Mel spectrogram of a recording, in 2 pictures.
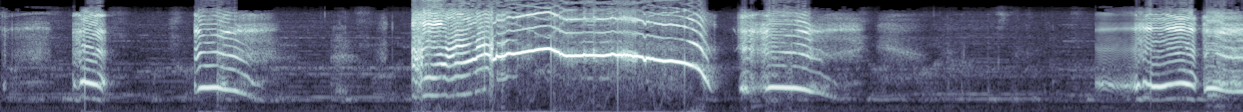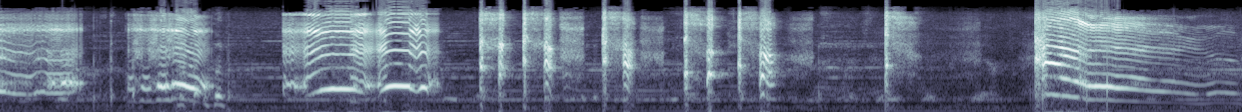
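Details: Infant laughing, with high, squeaky whistling tones in the bursts of laughter: wheezing brought on by laughing.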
